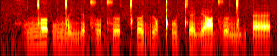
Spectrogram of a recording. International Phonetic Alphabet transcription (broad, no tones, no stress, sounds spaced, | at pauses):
ç u ŋ͡ǀ ʌ ʔ u ŋ͡ǀ ɛ ɲ ɛ d͡z ʊ d͡z ə˞ ǀʰ ə rʲ ɔ ǃʰ ʊ cʰ ɛ lʲ ɑ d͡z ə˞ ŋ͡ǀ i h æ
